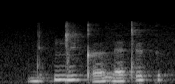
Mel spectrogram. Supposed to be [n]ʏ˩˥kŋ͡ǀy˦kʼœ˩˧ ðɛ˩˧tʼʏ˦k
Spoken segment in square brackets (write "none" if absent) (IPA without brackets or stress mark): d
